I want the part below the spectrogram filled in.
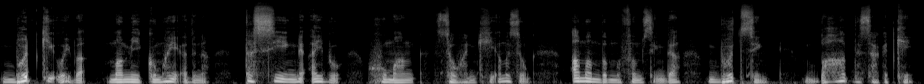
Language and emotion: Manipuri, fearful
